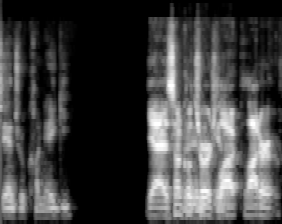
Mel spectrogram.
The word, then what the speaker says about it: Carnegie: I think the Scots pronounce the name Carnegie. Is that right? It's Andrew Carnegie.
